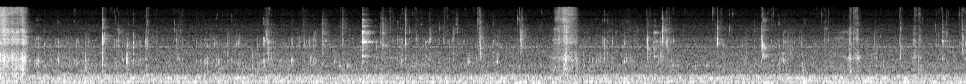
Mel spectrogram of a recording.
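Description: A person chewing spicy noodles and rice cakes close to a microphone, with soft wet mouth clicks scattered through. A short slurp comes right at the start.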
